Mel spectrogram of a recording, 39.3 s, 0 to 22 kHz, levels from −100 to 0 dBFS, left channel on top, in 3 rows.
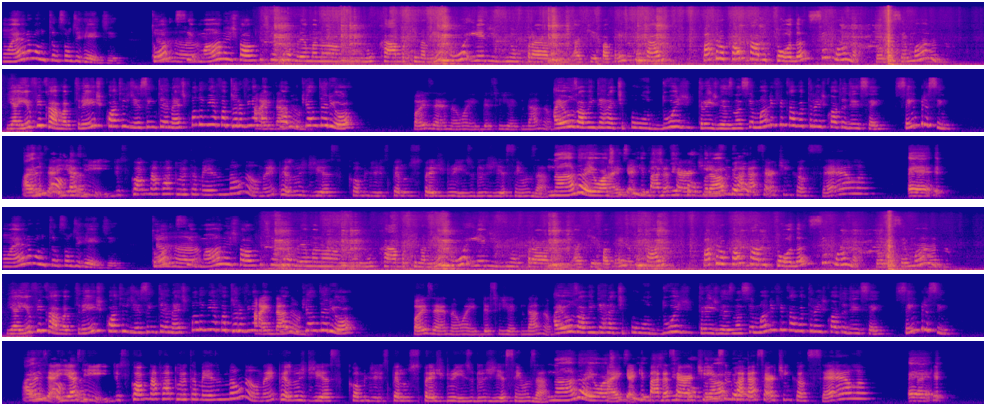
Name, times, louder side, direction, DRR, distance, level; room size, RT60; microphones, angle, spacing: voice 1, 0.0-1.5 2.0-8.8 9.3-12.6 13.1-17.7 20.4-24.8 25.1-25.7 26.5-27.3 33.4-34.8 35.1-36.2 38.3-38.7, left 2 dB, 25° left, 0.4 m, -39 dB
voice 2, 2.0-2.7 8.1-8.5 12.2-12.6 16.4-17.2 18.6-20.5 26.5-33.5 34.2-37.8 38.4-38.7, right 5 dB, 55° right, 0.4 m, -43 dB
sound 1, 2.8-13.4, left 3 dB, 75° left, 0.7 m, -41 dB
2.8 x 2.1 x 3.6 m
head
